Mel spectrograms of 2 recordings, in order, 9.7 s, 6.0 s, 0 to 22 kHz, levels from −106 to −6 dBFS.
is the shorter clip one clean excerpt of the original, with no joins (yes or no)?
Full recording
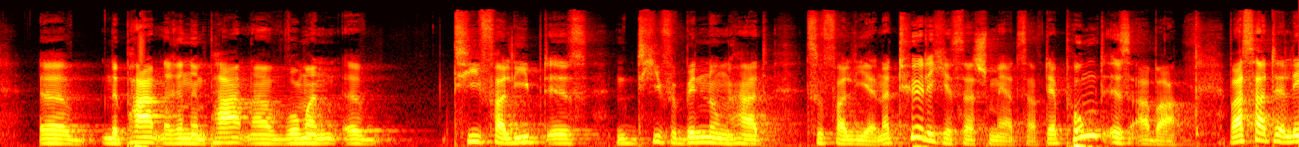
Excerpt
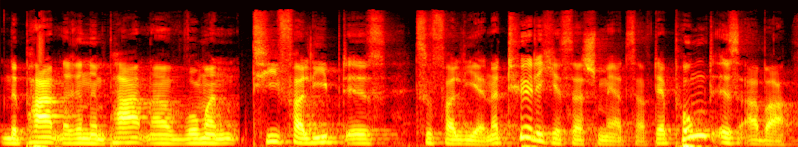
no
